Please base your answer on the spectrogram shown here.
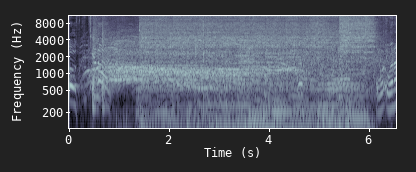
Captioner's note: cheers and applause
